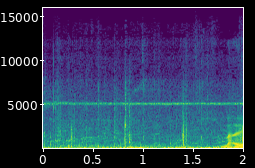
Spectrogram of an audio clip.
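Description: Footsteps on a brick path, about two a second, over a steady low rumble and a thin, steady high whine; a voice says one word near the end.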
